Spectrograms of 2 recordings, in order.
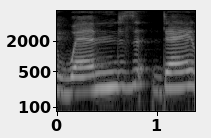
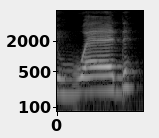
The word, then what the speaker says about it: Wednesday: Most people say Wednesday, like there's an N in front of the D, but it's really Wednesday.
